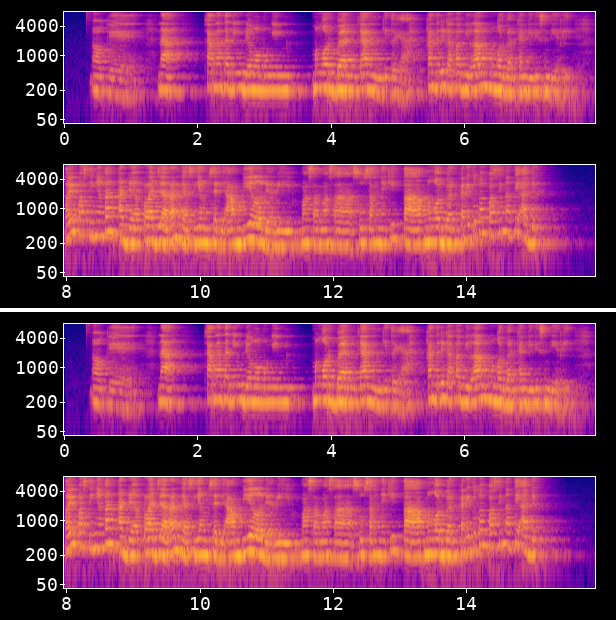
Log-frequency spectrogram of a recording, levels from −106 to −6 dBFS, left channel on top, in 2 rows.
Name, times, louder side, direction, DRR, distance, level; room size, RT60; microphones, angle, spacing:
voice 1, 0.4-1.7 2.1-3.4 3.7-15.1, equal, 5° right, 1 dB, 0.7 m, -30 dB
6.9 x 6.6 x 2.8 m, 1.0 s
head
